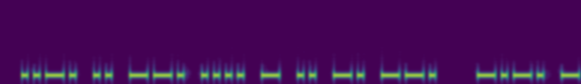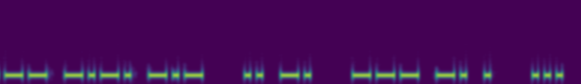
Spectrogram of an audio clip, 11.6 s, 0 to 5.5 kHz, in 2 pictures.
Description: Morse code, heard as a keyed tone, about 20 wpm, 600 Hz. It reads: FIGHTING COCK IN ONE S
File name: the old man and the sea / the old man and the sea part 1 20wpm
